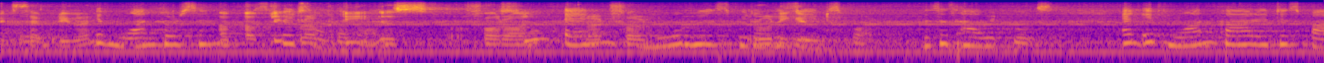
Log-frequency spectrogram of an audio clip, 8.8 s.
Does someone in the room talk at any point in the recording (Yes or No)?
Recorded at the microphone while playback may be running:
No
